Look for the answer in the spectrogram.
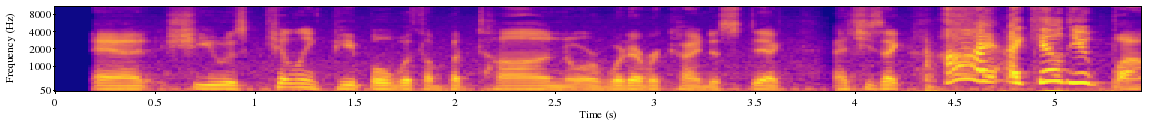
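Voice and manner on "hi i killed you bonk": silly, squeaky, goofy cutesy voice, very high-pitched. Quoting a woman taunting players she kills in a game, goofy, silly voice. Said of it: "goofy, silly voice".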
